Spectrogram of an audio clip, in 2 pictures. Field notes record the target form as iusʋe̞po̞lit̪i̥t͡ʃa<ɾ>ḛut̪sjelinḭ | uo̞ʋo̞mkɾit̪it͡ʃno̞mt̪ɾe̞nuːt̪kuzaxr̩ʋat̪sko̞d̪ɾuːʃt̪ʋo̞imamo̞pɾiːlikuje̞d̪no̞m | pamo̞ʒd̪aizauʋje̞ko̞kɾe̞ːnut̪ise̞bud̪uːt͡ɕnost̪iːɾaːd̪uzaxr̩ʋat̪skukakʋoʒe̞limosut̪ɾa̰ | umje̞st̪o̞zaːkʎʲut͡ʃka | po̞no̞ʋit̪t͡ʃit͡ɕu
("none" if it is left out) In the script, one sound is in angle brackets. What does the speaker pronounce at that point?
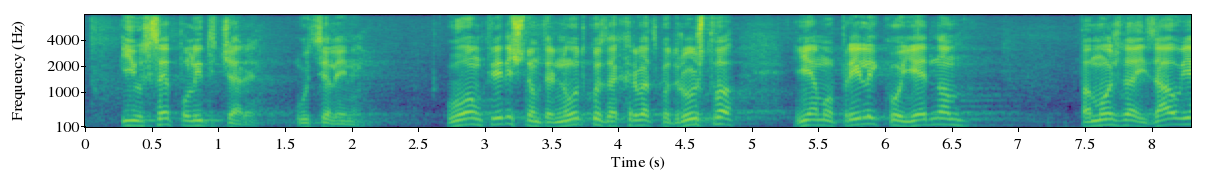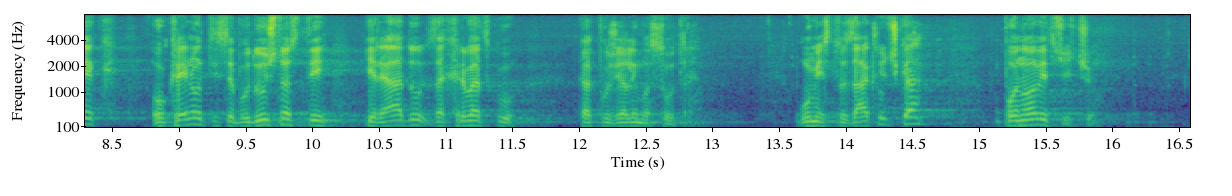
ɾ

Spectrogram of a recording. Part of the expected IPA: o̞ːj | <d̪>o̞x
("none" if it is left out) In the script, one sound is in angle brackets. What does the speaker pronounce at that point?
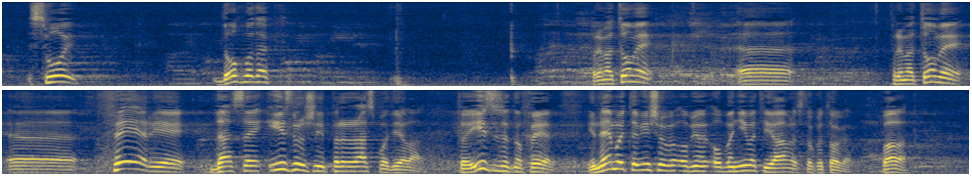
d̪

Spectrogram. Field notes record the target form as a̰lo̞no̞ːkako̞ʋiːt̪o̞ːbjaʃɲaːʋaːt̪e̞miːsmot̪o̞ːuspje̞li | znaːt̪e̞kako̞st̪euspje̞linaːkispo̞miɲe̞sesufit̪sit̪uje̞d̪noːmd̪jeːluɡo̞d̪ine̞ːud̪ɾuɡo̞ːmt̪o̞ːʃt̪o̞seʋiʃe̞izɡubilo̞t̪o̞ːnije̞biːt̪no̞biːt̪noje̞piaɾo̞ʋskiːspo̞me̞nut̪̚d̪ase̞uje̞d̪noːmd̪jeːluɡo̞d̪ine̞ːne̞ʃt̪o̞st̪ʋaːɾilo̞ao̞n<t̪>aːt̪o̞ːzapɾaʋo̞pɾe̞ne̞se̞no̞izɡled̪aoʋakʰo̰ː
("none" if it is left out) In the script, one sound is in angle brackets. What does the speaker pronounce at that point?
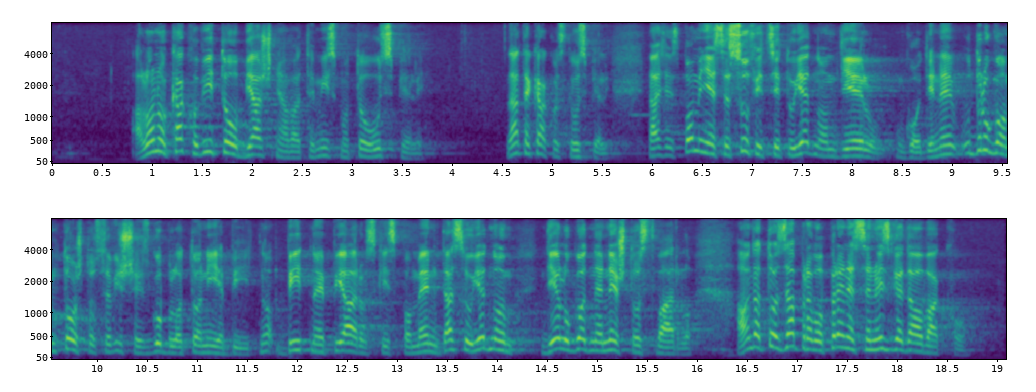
d̪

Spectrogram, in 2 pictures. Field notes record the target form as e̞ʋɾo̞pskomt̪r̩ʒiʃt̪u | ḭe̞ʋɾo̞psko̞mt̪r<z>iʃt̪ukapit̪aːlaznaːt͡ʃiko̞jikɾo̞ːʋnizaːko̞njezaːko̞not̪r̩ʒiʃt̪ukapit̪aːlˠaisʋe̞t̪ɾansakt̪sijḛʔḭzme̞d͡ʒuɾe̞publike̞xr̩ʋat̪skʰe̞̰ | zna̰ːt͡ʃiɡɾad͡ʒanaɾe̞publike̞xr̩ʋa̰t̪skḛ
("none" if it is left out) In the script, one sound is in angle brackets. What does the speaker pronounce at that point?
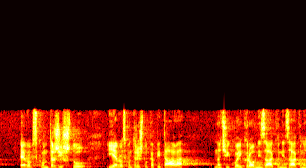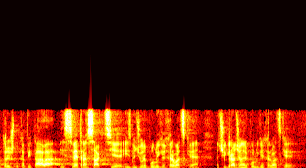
ʒ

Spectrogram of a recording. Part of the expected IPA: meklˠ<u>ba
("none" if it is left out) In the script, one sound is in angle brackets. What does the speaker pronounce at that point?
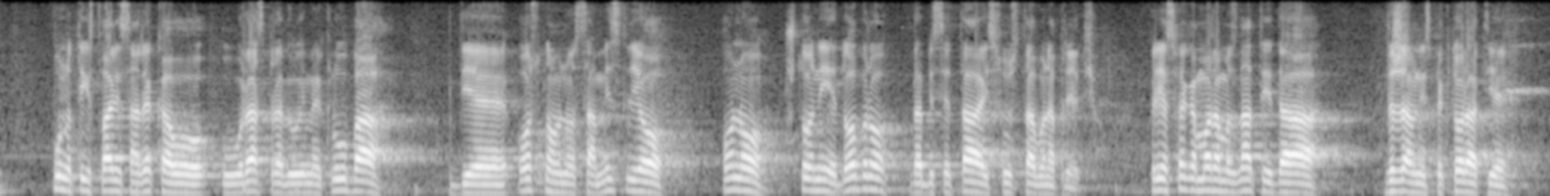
uː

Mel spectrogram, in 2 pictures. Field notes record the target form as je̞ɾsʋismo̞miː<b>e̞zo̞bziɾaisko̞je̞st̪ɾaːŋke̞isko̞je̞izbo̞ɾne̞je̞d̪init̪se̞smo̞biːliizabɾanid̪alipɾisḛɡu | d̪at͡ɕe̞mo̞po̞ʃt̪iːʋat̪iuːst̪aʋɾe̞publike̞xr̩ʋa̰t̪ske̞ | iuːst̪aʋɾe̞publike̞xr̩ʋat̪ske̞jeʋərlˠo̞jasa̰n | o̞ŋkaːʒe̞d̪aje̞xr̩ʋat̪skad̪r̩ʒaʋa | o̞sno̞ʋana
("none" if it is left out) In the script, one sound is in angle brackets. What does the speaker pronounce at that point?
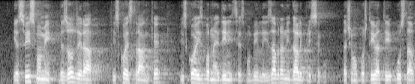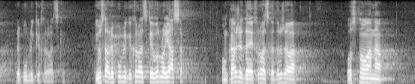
b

